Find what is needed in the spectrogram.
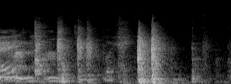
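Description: A few sharp knocks and clatter from kitchen work, the loudest about one and a half seconds in, with a woman talking briefly.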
